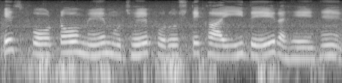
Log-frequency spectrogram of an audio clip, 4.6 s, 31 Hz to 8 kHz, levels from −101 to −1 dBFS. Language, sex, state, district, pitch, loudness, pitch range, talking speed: Hindi, female, Madhya Pradesh, Katni, 205 Hz, -19 LUFS, 195-225 Hz, 120 wpm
